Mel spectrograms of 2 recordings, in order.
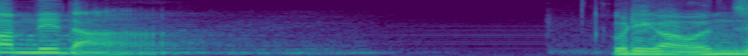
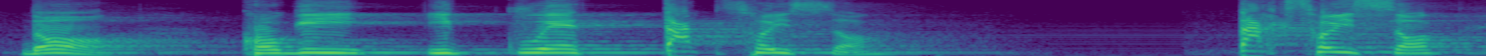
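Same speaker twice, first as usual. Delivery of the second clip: stern God commanding; much slower than usual. Acted. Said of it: "하나님께서 만나는 그 호렙산 입구에서 엘리야에게".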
